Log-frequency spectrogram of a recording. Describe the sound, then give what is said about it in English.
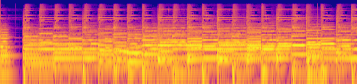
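Bright jingling bells ring out a steady, repeating melody after a brief faint start, with quick rhythmic strikes and shimmering high overtones. No voices. “He jingles the bells for us.”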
